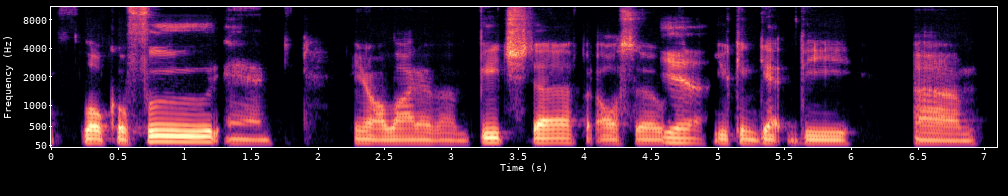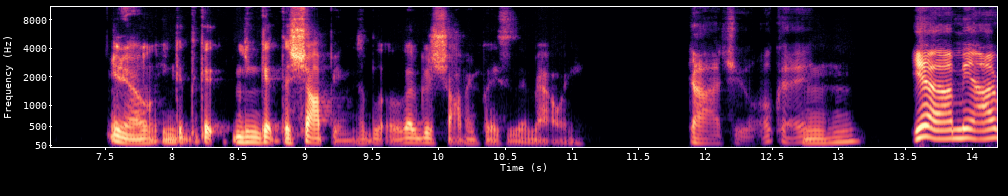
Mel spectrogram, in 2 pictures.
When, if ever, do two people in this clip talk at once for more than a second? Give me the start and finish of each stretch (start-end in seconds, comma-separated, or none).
none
